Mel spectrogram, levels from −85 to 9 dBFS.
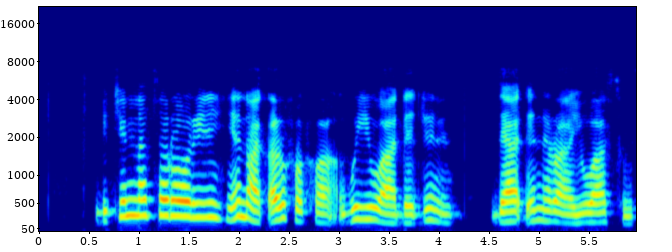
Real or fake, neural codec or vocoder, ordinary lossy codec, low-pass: fake; codec, 16 kHz, 2 kbps, FreqCodec, larger model; none; 7.2 kHz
